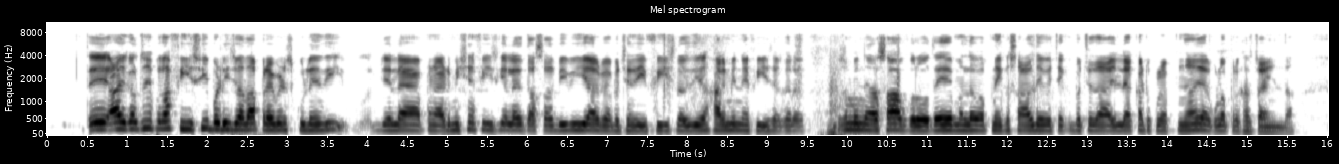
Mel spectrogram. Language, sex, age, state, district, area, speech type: Dogri, male, 18-30, Jammu and Kashmir, Samba, rural, spontaneous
